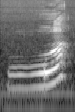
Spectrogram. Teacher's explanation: along the the veum at the back of the mouth W when you say our W sound you can feel the lips sort of gliding forward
